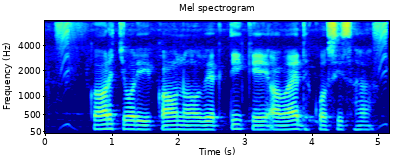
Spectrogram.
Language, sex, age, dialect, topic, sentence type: Bhojpuri, male, 18-24, Southern / Standard, banking, statement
